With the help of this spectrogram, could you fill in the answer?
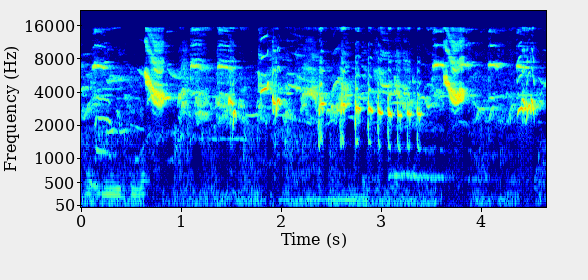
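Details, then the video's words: Oriental magpie-robin singing konslet style with full isian: bright whistled slurs, then a fast train of about a dozen evenly repeated clipped notes, followed by more ringing whistles. "kacer gacor KONSLET full isian"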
